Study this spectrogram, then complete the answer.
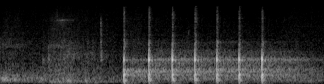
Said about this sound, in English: And he's knocking. He who has ears to hear. Do you hear him?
